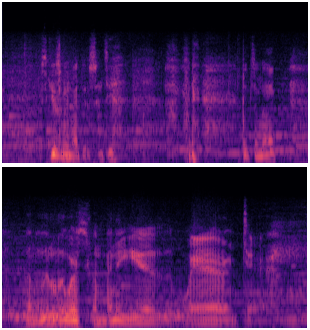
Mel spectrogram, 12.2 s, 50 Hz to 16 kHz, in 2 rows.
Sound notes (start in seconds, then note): 3.3 chuckles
